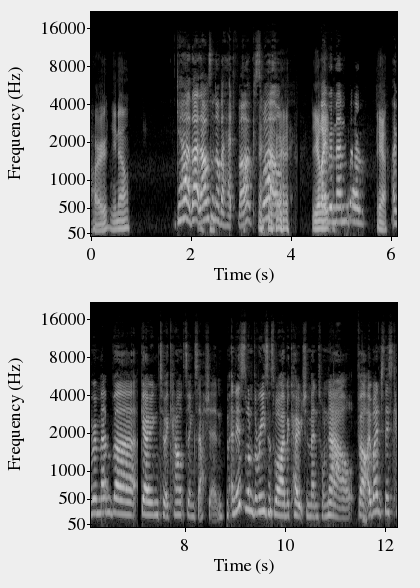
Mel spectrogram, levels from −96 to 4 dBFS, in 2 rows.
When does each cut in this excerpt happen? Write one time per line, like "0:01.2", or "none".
none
